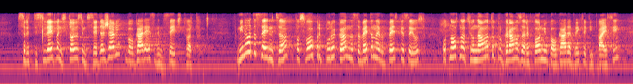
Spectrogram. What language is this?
Bulgarian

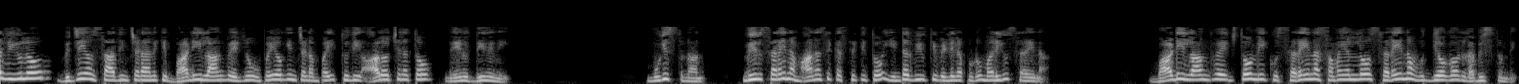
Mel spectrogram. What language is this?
Telugu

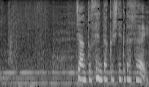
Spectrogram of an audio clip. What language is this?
Japanese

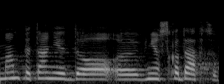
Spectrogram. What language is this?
Polish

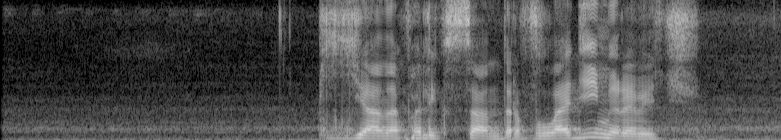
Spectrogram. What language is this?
Russian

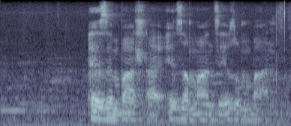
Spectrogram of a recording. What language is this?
Xhosa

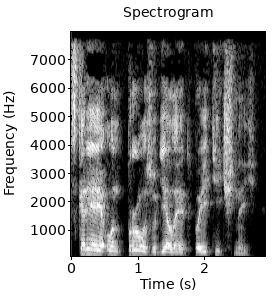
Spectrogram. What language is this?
Russian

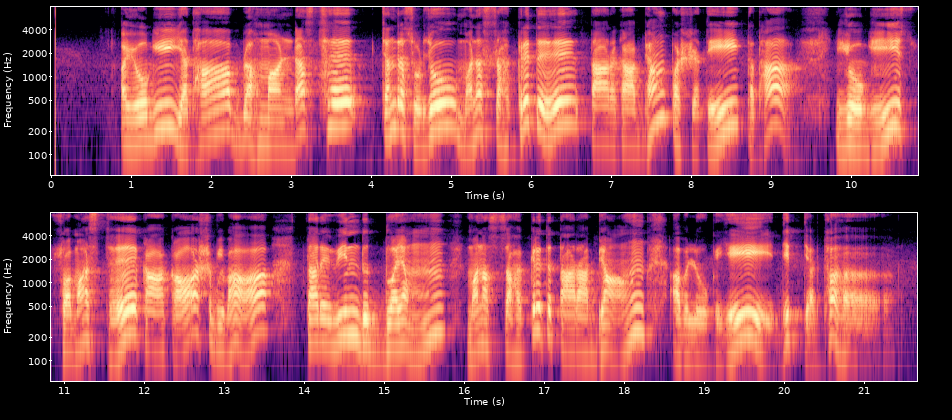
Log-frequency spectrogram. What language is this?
Sanskrit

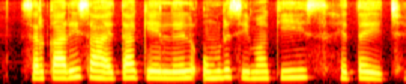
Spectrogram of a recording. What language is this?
Maithili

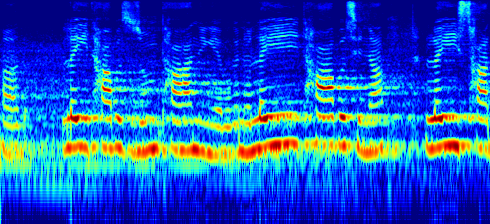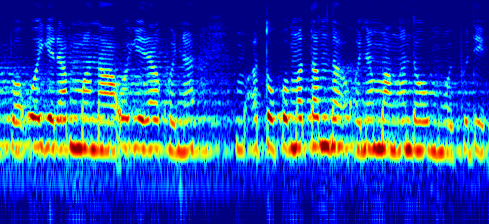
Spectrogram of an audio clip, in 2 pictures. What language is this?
Manipuri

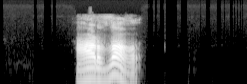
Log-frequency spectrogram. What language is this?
Kabyle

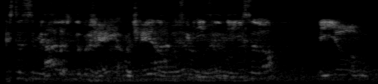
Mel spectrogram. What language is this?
Czech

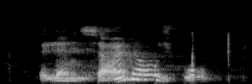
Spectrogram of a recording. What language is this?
Kabyle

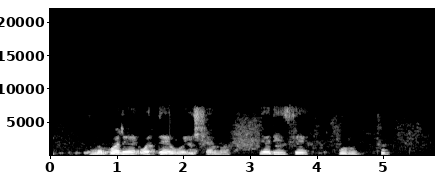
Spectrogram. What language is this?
Kinyarwanda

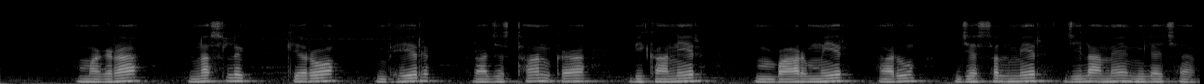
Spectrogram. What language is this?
Maithili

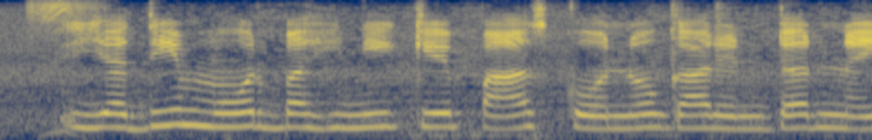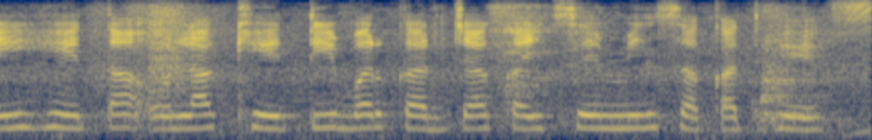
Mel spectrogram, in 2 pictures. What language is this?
Chhattisgarhi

